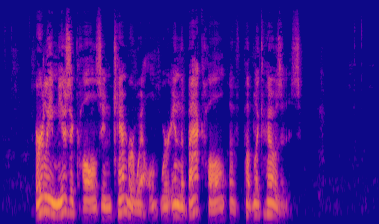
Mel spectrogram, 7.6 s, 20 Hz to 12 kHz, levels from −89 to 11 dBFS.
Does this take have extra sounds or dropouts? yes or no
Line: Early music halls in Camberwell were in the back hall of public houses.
no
